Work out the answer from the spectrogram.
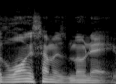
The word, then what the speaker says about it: Monē: There's no real way to say it wrong. So okay, we say money most of the time. Moni is kind of another funny take, but Moni.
